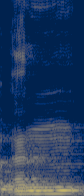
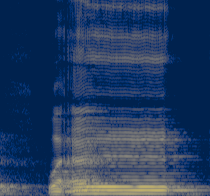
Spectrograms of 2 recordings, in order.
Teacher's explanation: നൂനിൻ്റെ മഖ്റജിൽ നാവ് സ്പർശിക്കുന്നതിന് പകരം അല്പം നാവിനെ അകറ്റി വെച്ചുകൊണ്ട് ഉച്ചരിക്കുന്ന രീതി, അതാണ് കൈഫിയത്തുൽ ഇഖ്ഫാ.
